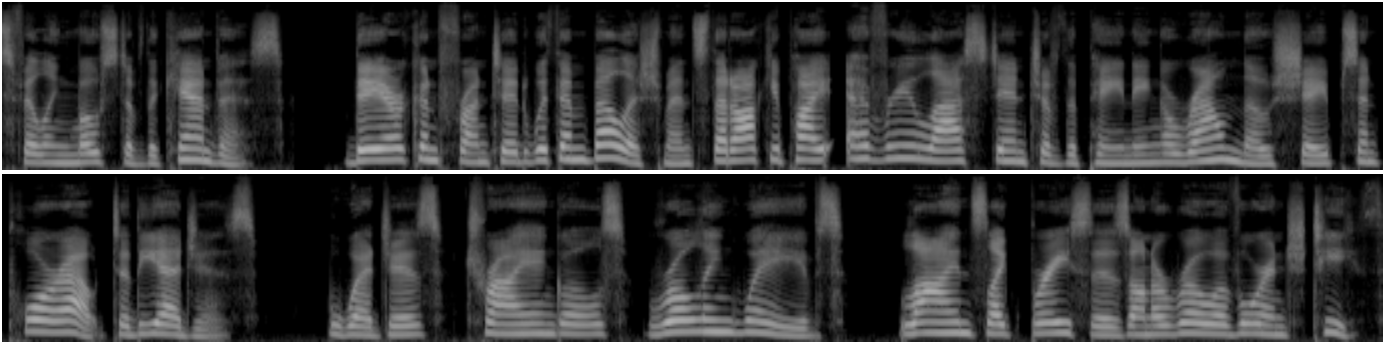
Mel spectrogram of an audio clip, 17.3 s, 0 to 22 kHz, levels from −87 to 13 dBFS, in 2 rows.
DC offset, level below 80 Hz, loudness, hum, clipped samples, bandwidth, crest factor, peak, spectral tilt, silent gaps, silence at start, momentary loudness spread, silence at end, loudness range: under 0.1%; -66 dBFS; -28 LUFS; none; under 0.1%; over 20 kHz; 16 dB; -12 dBFS; -3 dB/octave; 1.81-2.01 s; 0 s; 10 LU; 0 s; 3 LU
